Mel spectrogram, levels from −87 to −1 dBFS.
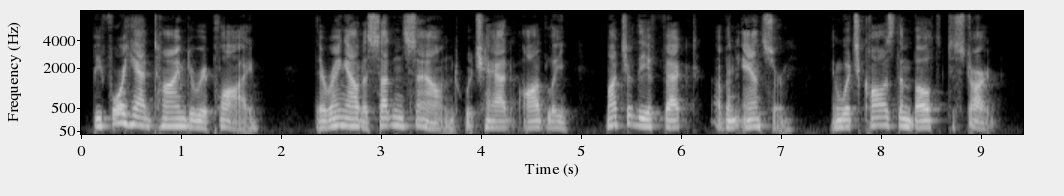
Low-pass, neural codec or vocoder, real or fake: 7.2 kHz; none; real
